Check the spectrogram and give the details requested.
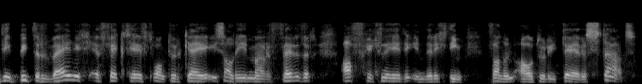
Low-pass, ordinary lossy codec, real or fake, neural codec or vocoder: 7.2 kHz; none; fake; codec, 24 kHz, 3 kbps, HILCodec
